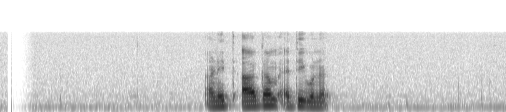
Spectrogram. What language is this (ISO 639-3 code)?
sin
